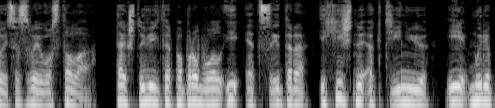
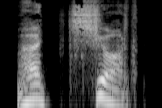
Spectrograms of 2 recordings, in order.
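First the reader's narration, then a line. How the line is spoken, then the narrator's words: Through clenched teeth. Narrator (Russian): процедил Афанасьев сквозь зубы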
